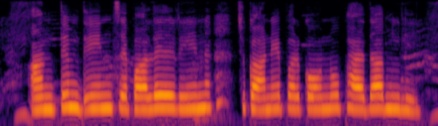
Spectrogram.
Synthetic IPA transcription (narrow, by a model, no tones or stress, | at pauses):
ənt̪ɪmd̪ɪnsepaːleɾiːnt͡ʃʊkaːnepəɾkɔːnopʰaːjd̪amɪliː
